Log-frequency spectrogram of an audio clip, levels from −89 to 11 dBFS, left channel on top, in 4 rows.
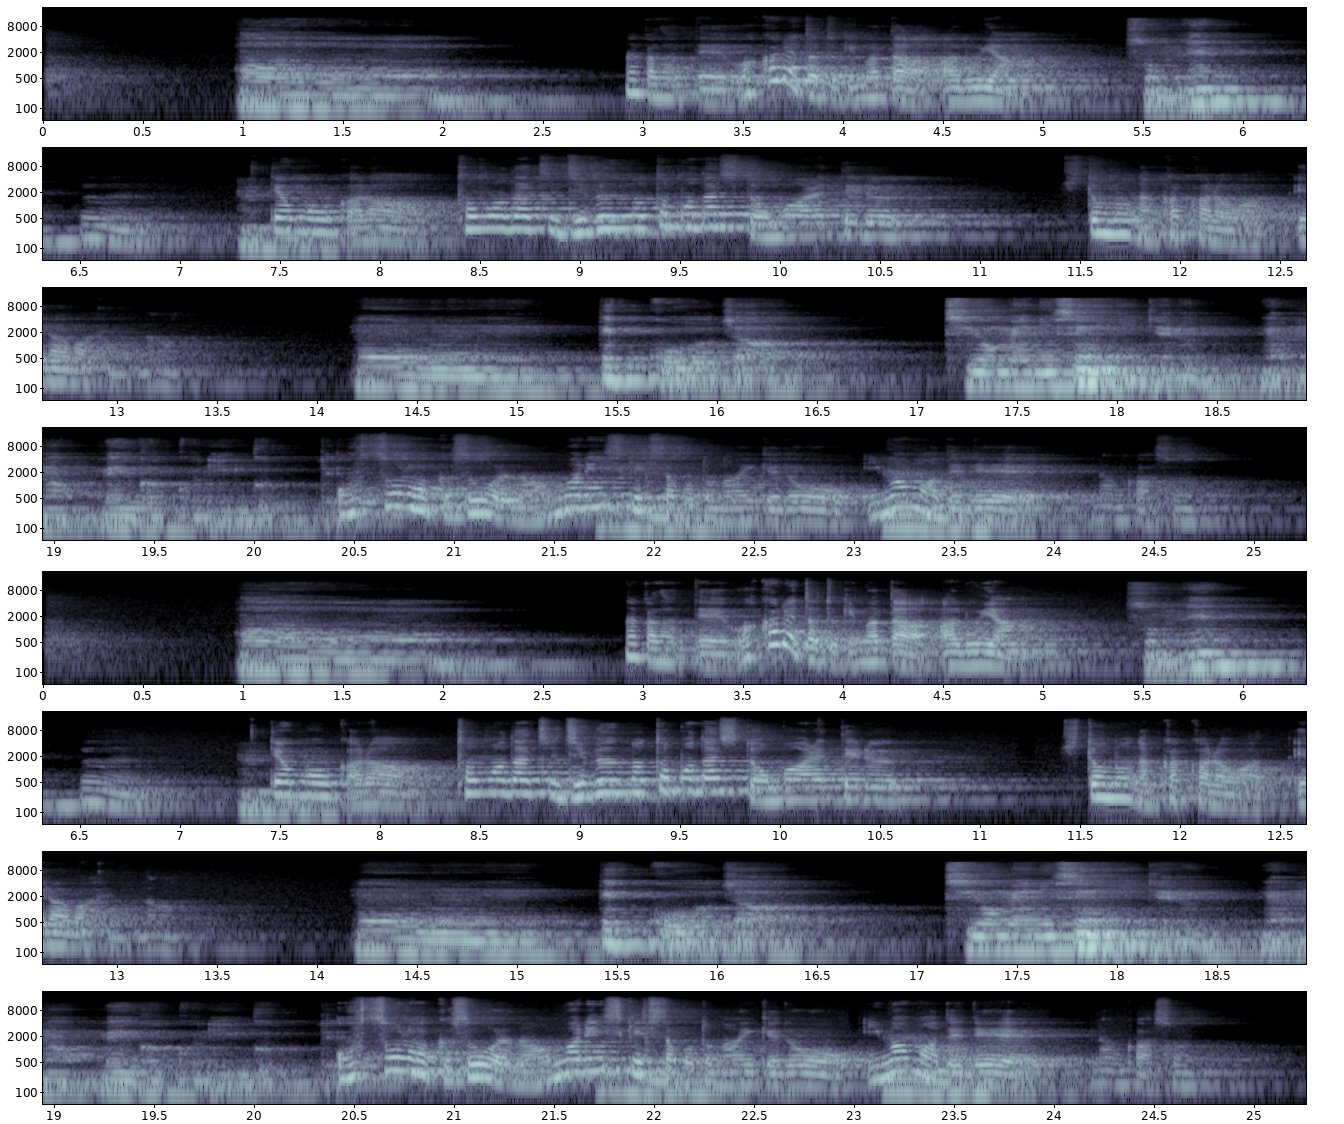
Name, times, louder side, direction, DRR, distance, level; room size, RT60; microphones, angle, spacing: voice 1, 1.0-2.1 5.4-6.0 7.3-7.6 14.2-15.1 15.4-16.4 17.1-18.4 18.7-20.4 21.9-22.1 23.1-23.5, equal, 15° left, -1 dB, 2.4 m, -25 dB
voice 2, 2.9-5.0 6.5-6.9 7.4-10.6 11.5-13.3 15.7-15.9 20.4-23.9 24.2-24.7, right 1 dB, 65° right, 5 dB, 1.6 m, -23 dB
21.5 x 13.5 x 3.9 m, 1.3 s
head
